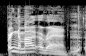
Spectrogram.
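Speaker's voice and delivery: put-on high, hammy Cockney accent. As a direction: toss it off in a stage Cockney. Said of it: "Everyone has to talk Cockney".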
